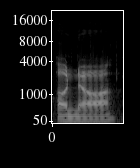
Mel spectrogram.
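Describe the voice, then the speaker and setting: A man streaming a speedrun, chatting casually and easygoingly while reacting to his viewers' messages. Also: deep voice. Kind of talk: casual live-stream chat.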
